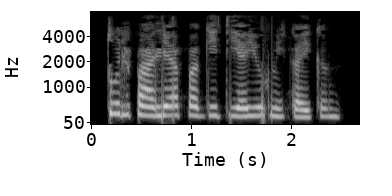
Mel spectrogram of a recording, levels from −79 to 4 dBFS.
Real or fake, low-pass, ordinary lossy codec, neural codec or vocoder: real; 7.2 kHz; MP3, 32 kbps; none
